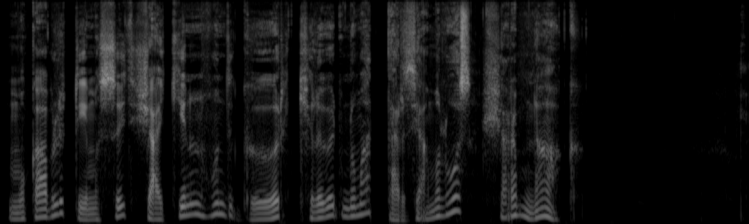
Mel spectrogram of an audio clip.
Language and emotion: Kashmiri, disgusted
